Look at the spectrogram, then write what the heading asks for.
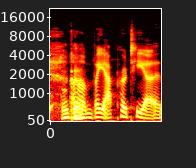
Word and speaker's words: Protea: But yes, we pronounce it Protea. But yeah, it does look like, I've had a few people mistake it as like it being a tea shop where it looks like pro tea.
